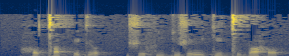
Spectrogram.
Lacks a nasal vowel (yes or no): yes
